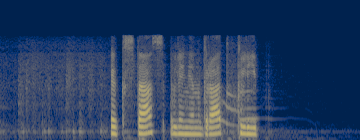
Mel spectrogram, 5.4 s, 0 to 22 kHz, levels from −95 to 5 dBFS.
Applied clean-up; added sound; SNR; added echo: neural mask model RNNoise.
